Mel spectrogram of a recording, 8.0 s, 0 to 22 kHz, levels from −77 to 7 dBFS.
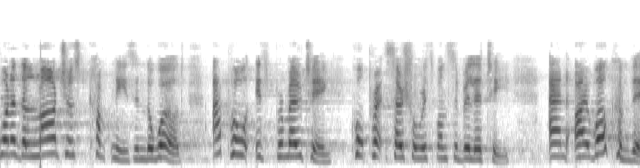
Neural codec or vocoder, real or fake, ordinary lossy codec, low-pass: none; real; none; none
